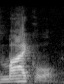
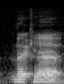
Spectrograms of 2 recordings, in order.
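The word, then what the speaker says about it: Mikael: truth, for 27 years, I thought it was Michael. But I actually looked up somebody interviewing him, and they pronounced it. Mikhail.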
